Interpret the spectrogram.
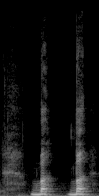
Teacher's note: b, two lips, voicing.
